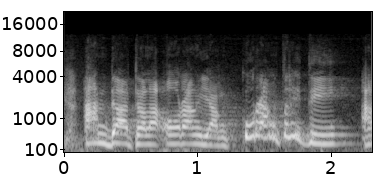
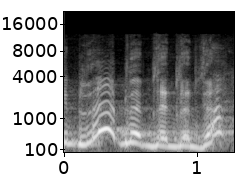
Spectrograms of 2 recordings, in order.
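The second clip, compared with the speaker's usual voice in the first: clowning blurted "ble" syllables sung badly; mock off-key singing; 4 dB louder than usual. First-grader singing in class, badly off-key. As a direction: imitate a bad child singer on nonsense syllables. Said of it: "Waktu saya nyanyi".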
